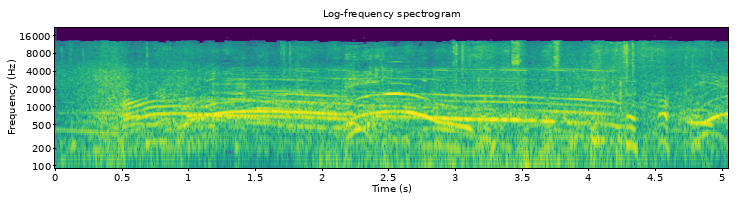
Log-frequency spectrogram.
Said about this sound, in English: Here's a group of tourists watching Old Faithful erupt at Yellowstone.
